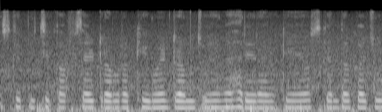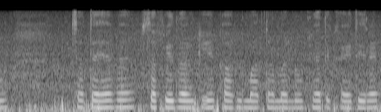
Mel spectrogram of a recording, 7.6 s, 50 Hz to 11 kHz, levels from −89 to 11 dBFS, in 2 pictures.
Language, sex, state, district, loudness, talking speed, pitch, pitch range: Hindi, female, Uttar Pradesh, Jalaun, -18 LUFS, 275 wpm, 195 Hz, 195-200 Hz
